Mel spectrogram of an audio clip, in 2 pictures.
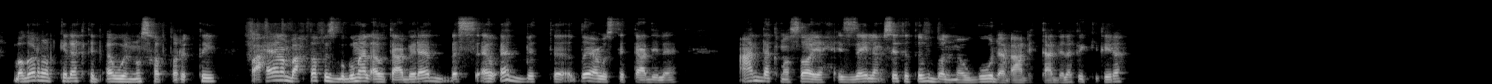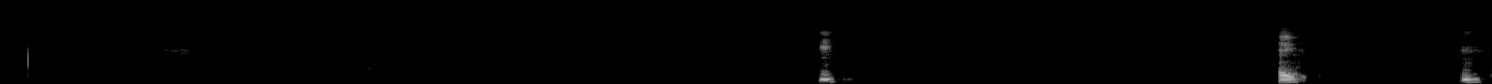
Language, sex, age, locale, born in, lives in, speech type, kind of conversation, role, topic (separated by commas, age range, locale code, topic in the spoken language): Arabic, male, 18-19, ar-EG, Egypt, Egypt, read, expert-assistant, asker, إزاي أطور أسلوبي في الكتابة الإبداعية وأخلي عندي صوت مميز يبان في كل اللي بكتبه؟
